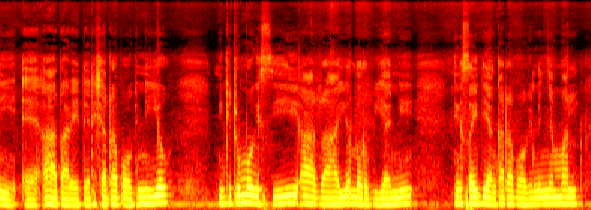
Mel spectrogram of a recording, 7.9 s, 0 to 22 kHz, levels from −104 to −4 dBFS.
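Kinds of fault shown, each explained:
Nothing stands out here as a technical fault; the speech comes across steady and intact, with no problems worth flagging.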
